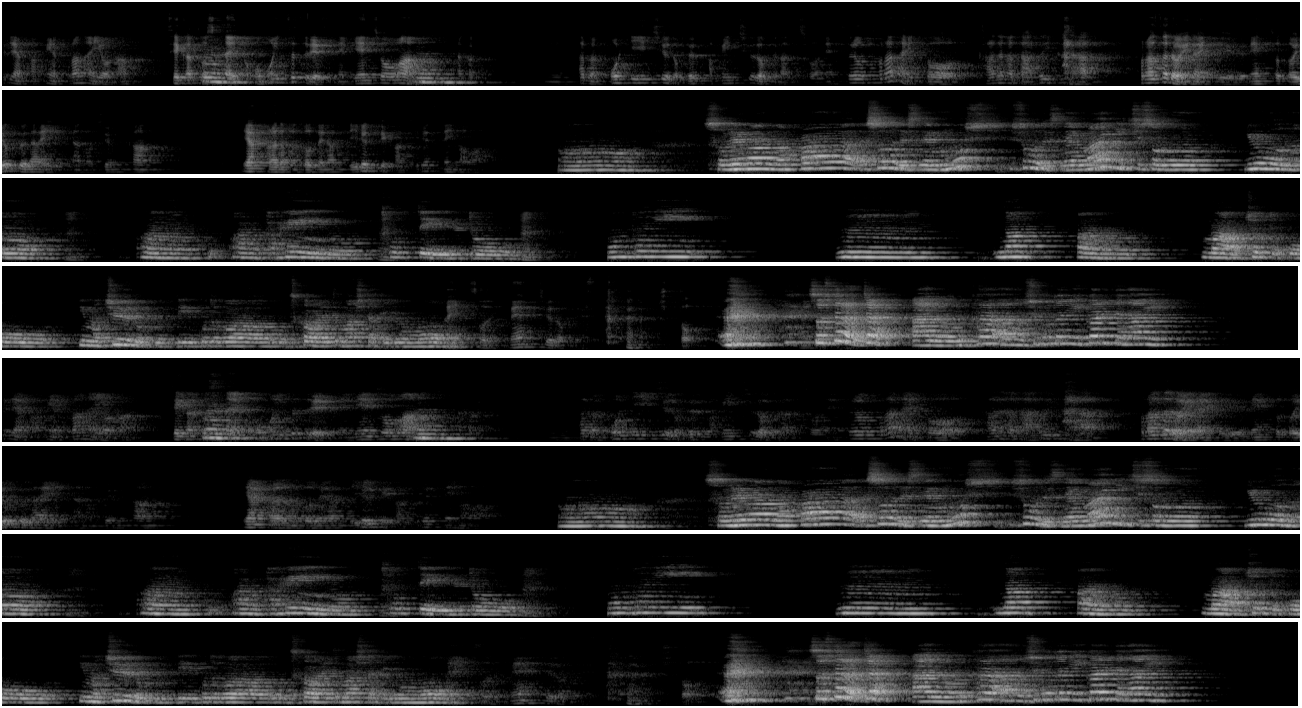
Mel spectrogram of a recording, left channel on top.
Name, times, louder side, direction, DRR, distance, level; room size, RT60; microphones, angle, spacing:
voice 1, 0.1-1.3 1.7-4.1 5.4-10.9 11.4-14.5 15.4-16.7 16.9-17.8 19.5-19.6 26.6-26.7 29.7-29.9 31.1-31.3 43.4-45.3 45.7-45.8 46.9-47.1, left 4 dB, 85° left, 2 dB, 0.4 m, -44 dB
voice 2, 4.1-4.5 18.5-19.3 20.0-24.9 25.4-26.3 27.3-27.9 28.3-29.5 29.8-31.1 32.0-32.9 34.3-35.2 35.9-36.2 36.7-37.3 37.9-39.4 39.7-43.4 46.1-50.5, equal, 10° left, -6 dB, 0.6 m, -28 dB
2.6 x 2.1 x 3.6 m, 1.1 s
head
